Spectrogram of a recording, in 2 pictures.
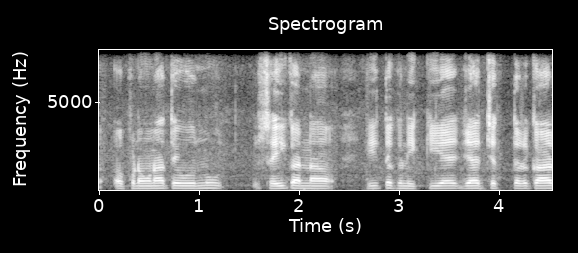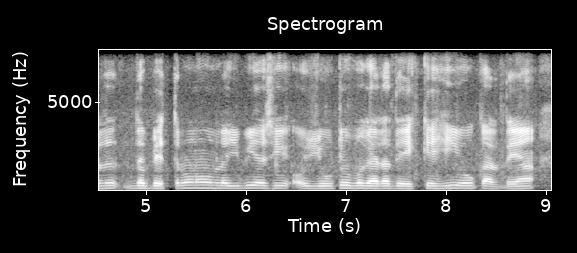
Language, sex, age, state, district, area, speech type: Punjabi, male, 18-30, Punjab, Mansa, urban, spontaneous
